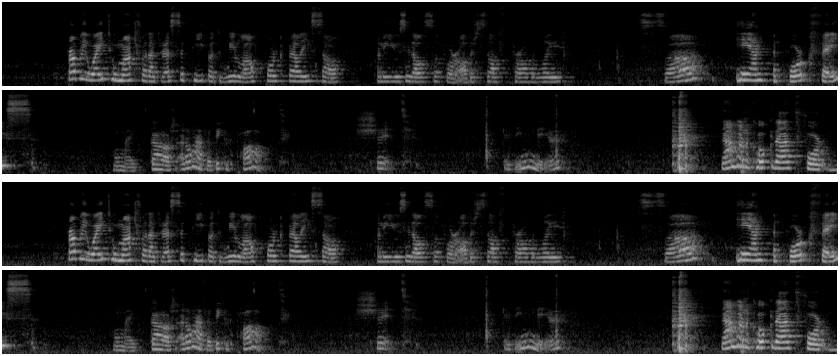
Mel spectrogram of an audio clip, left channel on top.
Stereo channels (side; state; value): right; noise; rumble, 28 dB below the sound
